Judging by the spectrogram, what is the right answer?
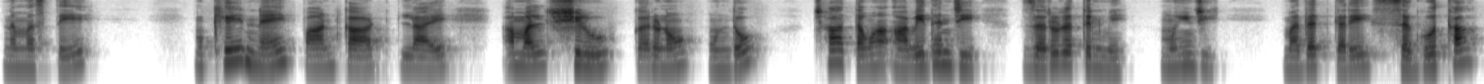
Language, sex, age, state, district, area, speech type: Sindhi, female, 45-60, Gujarat, Kutch, rural, read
